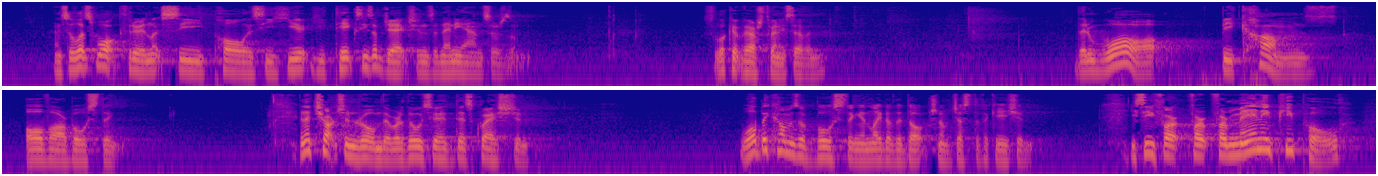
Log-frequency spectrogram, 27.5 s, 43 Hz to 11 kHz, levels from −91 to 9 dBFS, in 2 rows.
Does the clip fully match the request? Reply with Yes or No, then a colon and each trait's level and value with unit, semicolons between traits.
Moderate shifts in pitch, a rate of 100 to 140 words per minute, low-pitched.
Yes: average, 4.7 semitones; slow, 135 wpm; low, 115 Hz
